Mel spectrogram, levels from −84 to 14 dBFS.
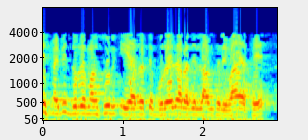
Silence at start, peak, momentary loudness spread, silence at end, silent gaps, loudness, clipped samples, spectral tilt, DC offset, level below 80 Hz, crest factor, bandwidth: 0 s; 0 dBFS; 3 LU; 0 s; none; -9 LUFS; 0.4%; -8 dB/octave; under 0.1%; -32 dBFS; 8 dB; 5.8 kHz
